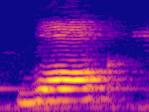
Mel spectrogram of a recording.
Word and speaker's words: walk: letter the letter l the letter l is always silent after an a o or u for example cough yoke walk talk should the letter m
